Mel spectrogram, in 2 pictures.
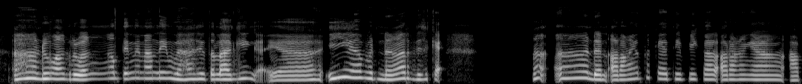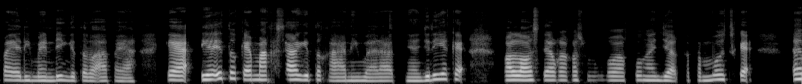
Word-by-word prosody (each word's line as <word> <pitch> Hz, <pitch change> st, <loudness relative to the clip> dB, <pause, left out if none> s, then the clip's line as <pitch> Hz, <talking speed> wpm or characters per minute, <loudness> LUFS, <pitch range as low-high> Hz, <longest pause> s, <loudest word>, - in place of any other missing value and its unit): aduh 260 Hz, +1 st, +5 dB
mager 250 Hz, -2 st, +2 dB
banget 250 Hz, +4 st, -3 dB
ini 270 Hz, +2 st, -5 dB
nanti 275 Hz, +1 st, 0 dB
bahas 240 Hz, +1 st, +2 dB
itu 230 Hz, -1 st, -1 dB
lagi 230 Hz, +2 st, +3 dB
nggak 230 Hz, -, -8 dB
ya?" 200 Hz, -, 0 dB, 0.5 s
Iya 325 Hz, +4 st, +5 dB, 0.2 s
bener, 245 Hz, 0 st, +2 dB
jadi 230 Hz, -, -1 dB
kayak -, -, -4 dB, 0.9 s
heeh. 275 Hz, +2 st, -3 dB, 0.2 s
Dan 225 Hz, -1 st, +5 dB
orangnya 220 Hz, +4 st, 0 dB
tuh 305 Hz, -, -12 dB
kayak 250 Hz, -1 st, -3 dB
tipikal 240 Hz, -1 st, -3 dB
orang 225 Hz, +1 st, -2 dB
yang 220 Hz, 0 st, 0 dB, 0.2 s
apa 195 Hz, +1 st, -5 dB
ya? -, -, +2 dB
Demanding 180 Hz, +1 st, 0 dB
gitu 180 Hz, -, -9 dB
loh -, -, -2 dB
apa 175 Hz, -1 st, -12 dB
ya, -, -, -5 dB, 0.4 s
kayak 205 Hz, -2 st, +5 dB, 0.2 s
ya 220 Hz, -, +7 dB
itu 275 Hz, +1 st, -2 dB
kayak 215 Hz, 0 st, +3 dB
maksa 210 Hz, +2 st, 0 dB
gitu 205 Hz, 0 st, -1 dB
kan 170 Hz, 0 st, -3 dB
ibaratnya. 170 Hz, 0 st, -4 dB
Jadi 190 Hz, +4 st, +3 dB
ya -, -, 0 dB
kayak 225 Hz, -, -1 dB, 0.4 s
kalau 200 Hz, 0 st, +7 dB
setiap 200 Hz, 0 st, 0 dB
kakak 200 Hz, +1 st, -4 dB
sepupu 195 Hz, 0 st, -17 dB
aku 185 Hz, +2 st, -26 dB
ngajak 185 Hz, -3 st, 0 dB
ketemu 185 Hz, +1 st, -5 dB
terus -, -, -20 dB
kayak, -, -, 0 dB, 0.4 s
"Eee, 245 Hz, -, +6 dB
220 Hz, 185 wpm, -21 LUFS, 190-245 Hz, 0.9 s, ya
